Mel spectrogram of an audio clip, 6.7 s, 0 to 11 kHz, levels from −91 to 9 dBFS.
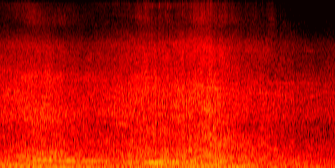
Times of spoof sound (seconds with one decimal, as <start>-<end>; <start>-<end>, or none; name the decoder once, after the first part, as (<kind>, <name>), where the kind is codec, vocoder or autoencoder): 2.1-6.1 (vocoder, WaveNeXt)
